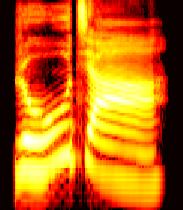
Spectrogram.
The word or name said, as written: 儒家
